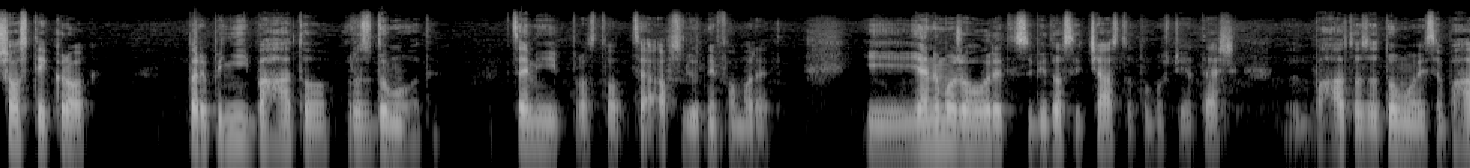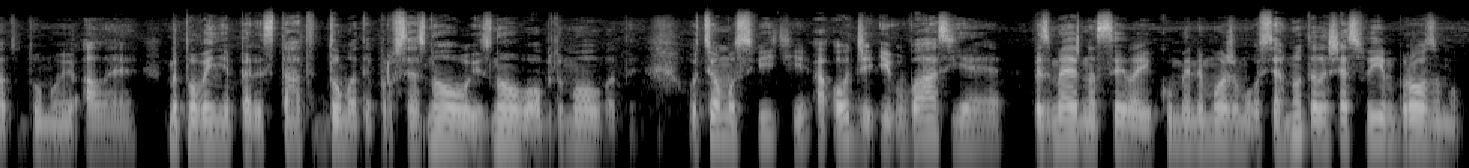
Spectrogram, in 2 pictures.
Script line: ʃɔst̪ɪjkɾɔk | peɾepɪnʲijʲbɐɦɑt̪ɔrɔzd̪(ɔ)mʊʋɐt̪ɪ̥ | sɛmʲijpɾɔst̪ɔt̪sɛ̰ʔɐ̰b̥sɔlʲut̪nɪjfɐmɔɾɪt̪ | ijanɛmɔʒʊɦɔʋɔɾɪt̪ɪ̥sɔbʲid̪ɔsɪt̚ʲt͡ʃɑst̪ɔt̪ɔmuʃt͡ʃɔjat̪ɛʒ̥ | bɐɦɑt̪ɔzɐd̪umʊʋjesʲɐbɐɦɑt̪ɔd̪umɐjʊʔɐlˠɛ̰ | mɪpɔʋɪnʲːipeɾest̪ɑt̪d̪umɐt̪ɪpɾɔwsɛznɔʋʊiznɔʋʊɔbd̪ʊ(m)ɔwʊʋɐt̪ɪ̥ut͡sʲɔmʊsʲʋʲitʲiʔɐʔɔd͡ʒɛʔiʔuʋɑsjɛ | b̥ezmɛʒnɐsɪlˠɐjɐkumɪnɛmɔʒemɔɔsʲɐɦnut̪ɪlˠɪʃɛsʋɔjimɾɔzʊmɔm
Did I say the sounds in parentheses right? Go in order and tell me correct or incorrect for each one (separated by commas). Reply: incorrect, correct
